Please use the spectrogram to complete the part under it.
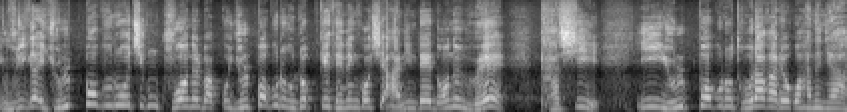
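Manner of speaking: shouted, reproachful tone. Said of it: "지금 소리를 치고 베-, 바-, 베드로를 책망하고".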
